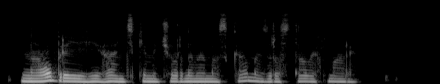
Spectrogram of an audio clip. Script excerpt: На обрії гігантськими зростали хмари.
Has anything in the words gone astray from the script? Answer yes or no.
yes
